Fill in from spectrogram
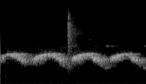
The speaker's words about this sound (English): Hey, we're about to get arrested. No, it's an ambulance.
